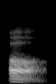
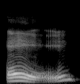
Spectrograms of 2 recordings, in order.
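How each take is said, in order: First: The word has a reduced schwa vowel. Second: The word has a full, stressed vowel. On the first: "when we talk about weak pronunciation, then it is pronounced a" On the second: "One is the strong pronunciation"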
